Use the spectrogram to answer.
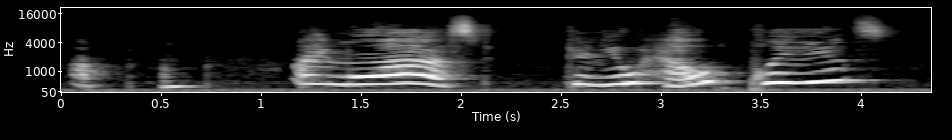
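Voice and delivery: soft, high, trembling little bunny; tiny frightened bunny. Acted. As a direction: whisper it like a scared lost bunny. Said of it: "a whisper-soft voice".

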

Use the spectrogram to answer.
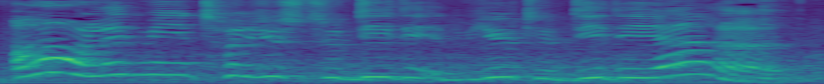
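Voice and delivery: high, bright mock-eager friend; imitating an eager friend making introductions. Friend introducing, much higher, louder.

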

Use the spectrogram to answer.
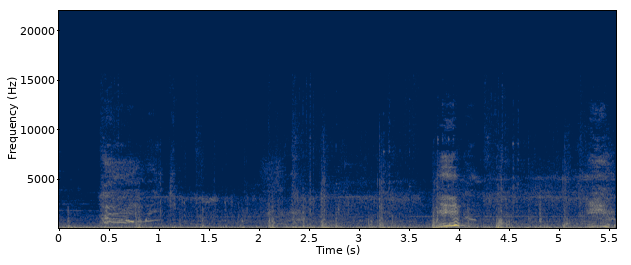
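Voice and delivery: long, soft, high laugh. Real, not acted. Gamer amused by their own mistake, laughing. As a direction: laugh helplessly, mostly breath.

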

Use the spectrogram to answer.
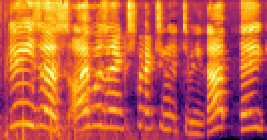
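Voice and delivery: high, loud real shock; startled outburst. Real, not acted. Player startled by a huge enemy, startled outburst. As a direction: cry out, caught off guard by the size.

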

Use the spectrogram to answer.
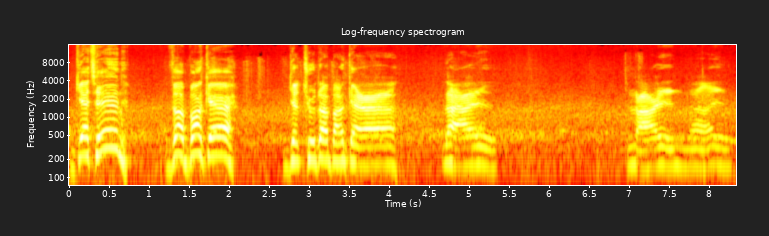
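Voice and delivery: hammed-up Austrian accent, drawn-out cries; Arnold Schwarzenegger. Farmer fleeing a tornado to the bunker, mock Austrian accent. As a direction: mock-desperate action-hero impression, long vowels. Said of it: "I am Arnold".

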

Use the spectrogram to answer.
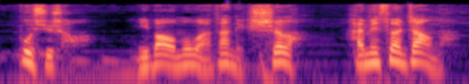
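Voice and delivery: ordinary delivery, nothing marked

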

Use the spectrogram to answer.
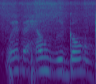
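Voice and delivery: loud, brisk mock outburst; retold puzzled exclamation. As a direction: blurt it out like a retold reaction. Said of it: "looked at my drawers and went".

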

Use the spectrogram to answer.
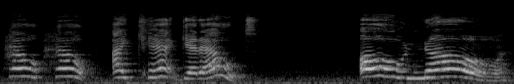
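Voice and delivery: high, loud frog calling for help; croaking frog cry for help. Acted. Frog calls for help from the hole, high loud cry. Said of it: "croaked Frog".

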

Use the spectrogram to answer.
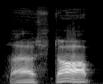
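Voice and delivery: loud bus driver's announcement; calling out. A narrator's reading. Driver waking the sleeping passengers, calling out. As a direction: belt it out down the bus. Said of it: "called the driver".

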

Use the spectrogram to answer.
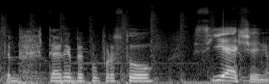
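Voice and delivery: ordinary delivery

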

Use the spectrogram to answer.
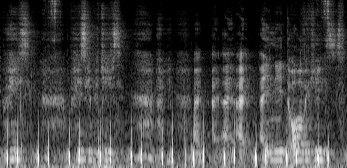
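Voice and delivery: high, whispery, stammered pleading; mock desperate begging. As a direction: beg for it, hammed-up and breaking into whisper.

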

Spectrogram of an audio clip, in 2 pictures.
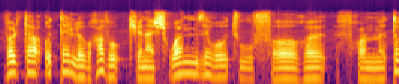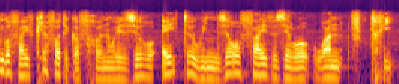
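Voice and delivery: ordinary talk, nothing marked

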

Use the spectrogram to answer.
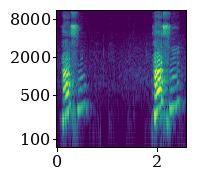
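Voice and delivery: high, rising urgent question. Real, not acted. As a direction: beg for the pass excitedly. Pleading for a pass. (aufgeregt fragend)

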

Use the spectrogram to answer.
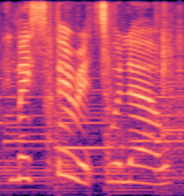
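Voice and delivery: ordinary delivery, nothing marked

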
